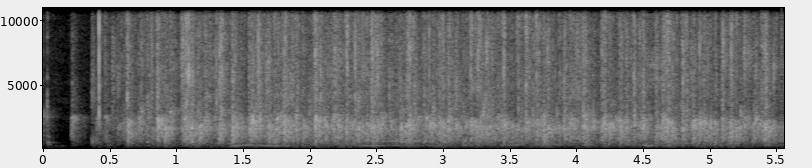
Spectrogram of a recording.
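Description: Audience applause at the London Critics' Circle Film Awards ceremony, a dense burst of many hands clapping that starts abruptly and holds steady and loud throughout, close and filling the room.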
